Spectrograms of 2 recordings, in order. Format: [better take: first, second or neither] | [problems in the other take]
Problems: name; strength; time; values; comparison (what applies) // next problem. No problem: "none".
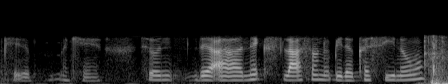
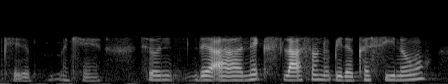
second | background sound (Slam); 9 dB below the speech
